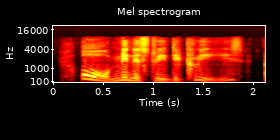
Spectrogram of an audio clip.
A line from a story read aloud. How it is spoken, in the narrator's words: amended Fudge angrily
